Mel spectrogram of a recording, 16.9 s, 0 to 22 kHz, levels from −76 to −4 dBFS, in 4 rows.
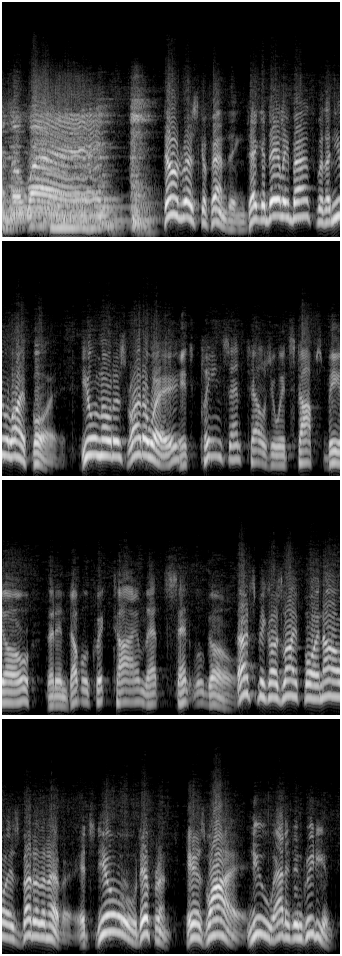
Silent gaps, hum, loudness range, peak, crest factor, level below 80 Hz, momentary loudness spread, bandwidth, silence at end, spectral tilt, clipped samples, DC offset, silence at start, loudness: none; none; 6 LU; -4 dBFS; 16 dB; -62 dBFS; 12 LU; 10.5 kHz; 0.15 s; -6 dB/octave; under 0.1%; under 0.1%; 0 s; -20 LUFS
